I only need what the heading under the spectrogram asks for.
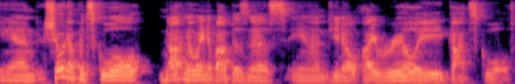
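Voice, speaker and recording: A man with a fairly high pitch speaks at a moderate pace with hardly any pauses and ordinary pitch variation. It is a plain, everyday voice over a quiet background. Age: 40s. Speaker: entrepreneur and photographer. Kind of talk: interview. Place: office. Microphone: webcam.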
